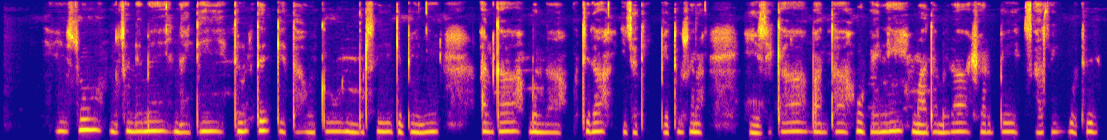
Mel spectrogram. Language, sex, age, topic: Gamo, female, 25-35, government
